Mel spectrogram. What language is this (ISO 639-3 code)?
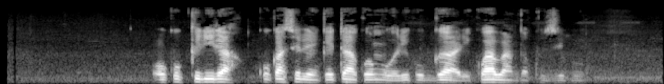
lug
